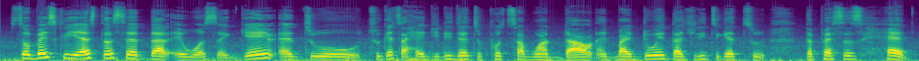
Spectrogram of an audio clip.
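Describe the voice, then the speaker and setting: A woman's voice: low-pitched, a little hiss or hum, rough recording. A woman with a cold, sounding nasal, chatting casually through a rambling recap full of ums and restarts. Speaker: vlogger recapping a reality show.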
